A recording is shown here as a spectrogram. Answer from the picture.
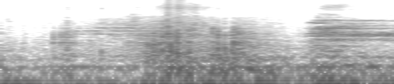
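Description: Quiet, steady low rumble inside a car cabin, with a soft rustle about a second in.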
